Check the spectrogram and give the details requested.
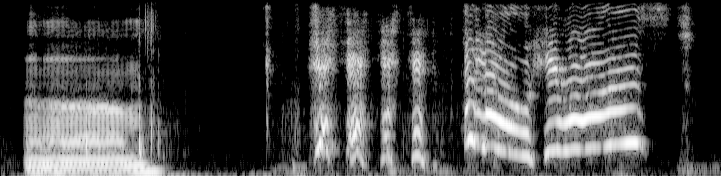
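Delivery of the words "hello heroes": very high, squeaky and menacing voice. Greeting the heroes in character, squeaky yet sinister voice. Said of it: "It was squeaky yet sinister".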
